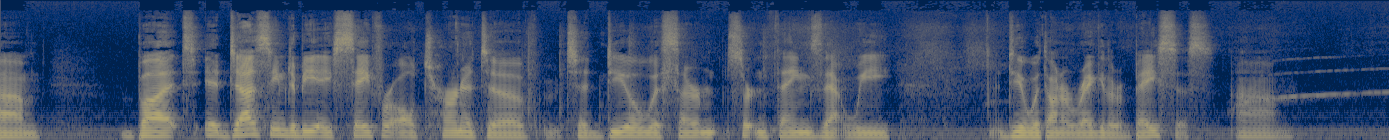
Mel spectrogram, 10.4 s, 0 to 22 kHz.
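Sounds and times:
speech: 0.0 - 9.8
police siren passing outside: 9.3 - 10.4.

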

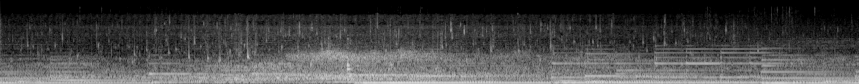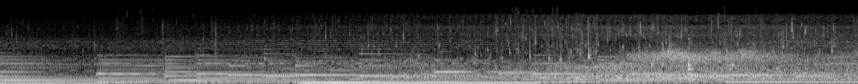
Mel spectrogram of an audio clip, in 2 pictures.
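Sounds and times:
gentle water stream trickling: 0.0 - 17.1
soft piano chords over a deep bass note: 0.0 - 17.1.

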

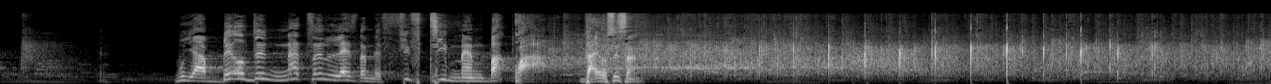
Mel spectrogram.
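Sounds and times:
speech: 1.8 - 6.6
audience applause at a diocesan gathering: 5.4 - 12.6.

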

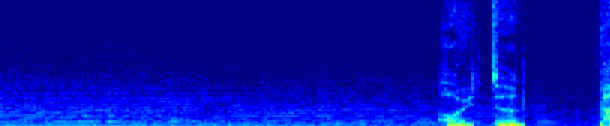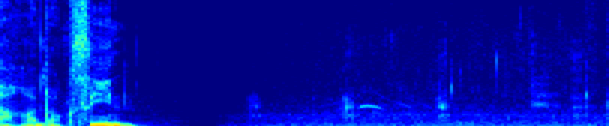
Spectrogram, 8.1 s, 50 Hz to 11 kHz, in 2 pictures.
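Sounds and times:
speech: 3.0 - 3.6, 4.2 - 5.0
steady outdoor hiss: 3.2 - 8.1
ducks quacking: 5.6 - 8.1.

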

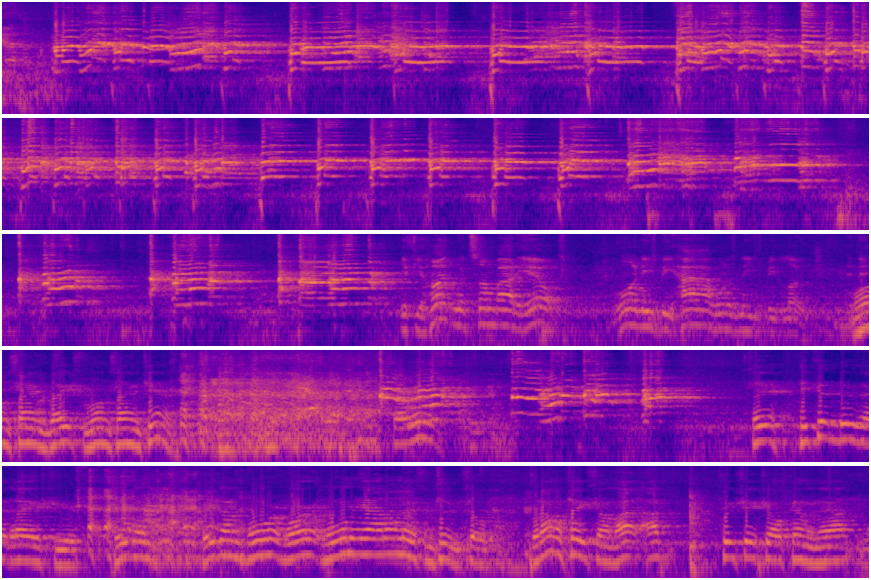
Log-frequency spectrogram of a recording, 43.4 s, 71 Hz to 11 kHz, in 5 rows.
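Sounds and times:
goose call imitating a flock of geese: 0.5 - 21.9, 29.3 - 33.2
speech: 22.0 - 30.5, 33.5 - 43.3
laughter: 27.7 - 31.1, 35.3 - 37.4.

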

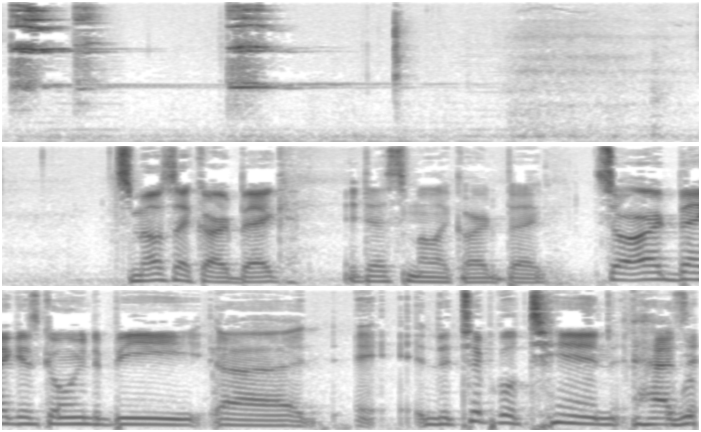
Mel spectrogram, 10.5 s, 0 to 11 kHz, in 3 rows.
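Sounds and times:
glasses clinking together in a toast: 0.0 - 2.4
speech: 4.1 - 10.4.

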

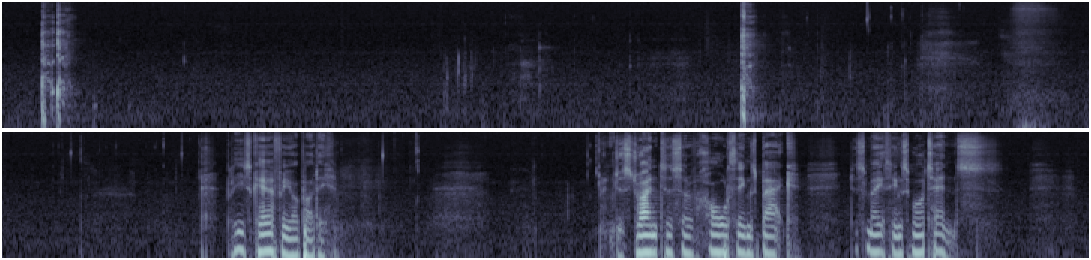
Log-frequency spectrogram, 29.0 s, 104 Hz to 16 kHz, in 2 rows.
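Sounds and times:
low hum: 0.0 - 28.9
person clearing an itchy throat with short coughs: 0.5 - 1.1, 9.8 - 10.2
speech: 0.6 - 0.8, 17.6 - 19.1, 22.7 - 25.2, 25.8 - 27.6
person sipping water: 5.8 - 7.4.

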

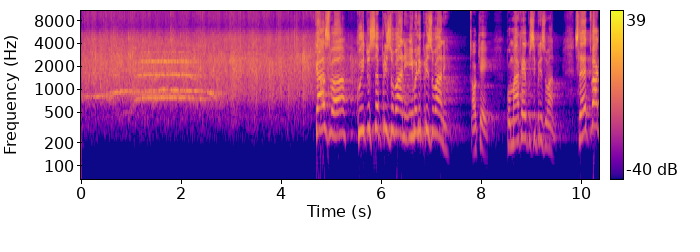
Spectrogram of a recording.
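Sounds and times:
audience applauding: 0.0 - 5.6
speech: 4.7 - 10.3.

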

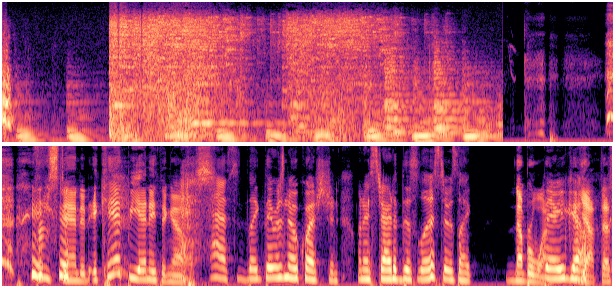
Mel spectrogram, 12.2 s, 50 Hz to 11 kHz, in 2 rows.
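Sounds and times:
low pulsing musical beat: 0.0 - 1.0
speech: 0.2 - 1.0, 6.6 - 12.2
dog crashing through a glass window: 1.0 - 4.7
shattering, tinkling glass: 1.1 - 4.5.

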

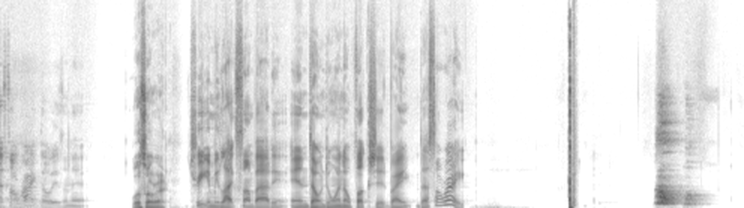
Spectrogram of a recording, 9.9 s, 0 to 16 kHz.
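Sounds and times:
speech: 0.4 - 1.2, 1.8 - 6.3
blonde dog barking: 8.7 - 9.5.

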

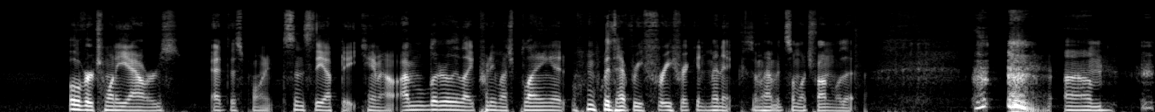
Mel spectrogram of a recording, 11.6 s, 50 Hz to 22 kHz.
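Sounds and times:
speech: 0.7 - 9.0, 9.7 - 11.5
loud rough throat clearing: 9.7 - 11.5.

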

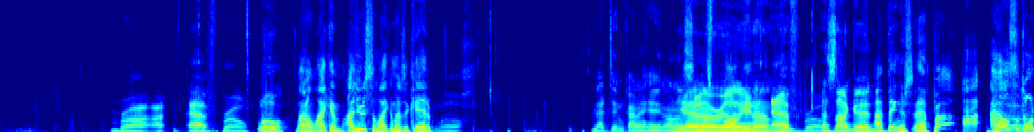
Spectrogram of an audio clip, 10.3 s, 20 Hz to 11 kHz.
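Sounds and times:
crisp snack being bitten and chewed: 0.0 - 1.1
speech: 1.1 - 4.8, 5.9 - 10.3.

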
